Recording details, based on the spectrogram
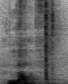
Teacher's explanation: You would find a light L in the word love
